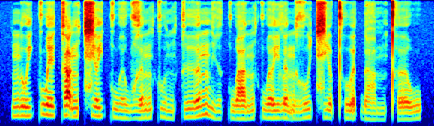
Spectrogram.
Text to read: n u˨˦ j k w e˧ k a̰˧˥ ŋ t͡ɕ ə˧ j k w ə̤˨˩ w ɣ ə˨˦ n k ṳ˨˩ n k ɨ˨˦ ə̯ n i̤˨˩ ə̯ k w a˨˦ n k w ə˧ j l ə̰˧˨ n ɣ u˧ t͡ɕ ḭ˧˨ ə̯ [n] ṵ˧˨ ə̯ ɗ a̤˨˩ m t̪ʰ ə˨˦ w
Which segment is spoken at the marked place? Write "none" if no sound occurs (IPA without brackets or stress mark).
t̪ʰ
